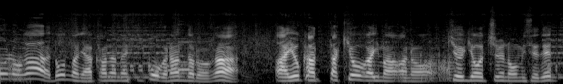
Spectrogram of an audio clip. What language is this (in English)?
Japanese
